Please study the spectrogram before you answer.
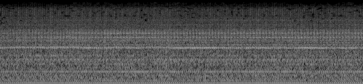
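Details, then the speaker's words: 2007 Subaru Forester 2.5L after repair of a pulley that came apart (harmonic balancer), which had caused loud engine bay grinding: steady idle, even hum, faint belt whine, grinding gone, runs smoother. "i hope you can tell the difference right now this engine runs a lot better it runs smoother the noise is no longer there"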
